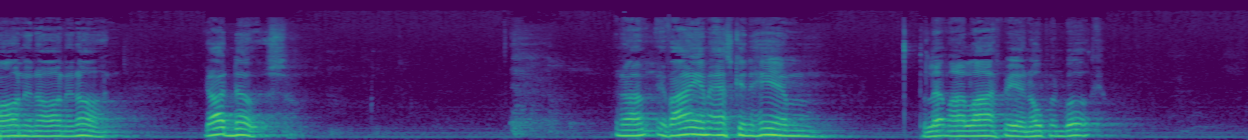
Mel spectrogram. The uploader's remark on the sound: Downtown Church Of Christ Audio Sermon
